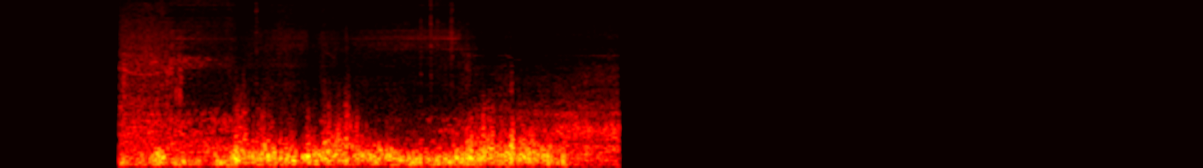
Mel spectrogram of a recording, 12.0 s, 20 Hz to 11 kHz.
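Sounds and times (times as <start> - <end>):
jet airliner flying overhead: 1.2 - 6.2.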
